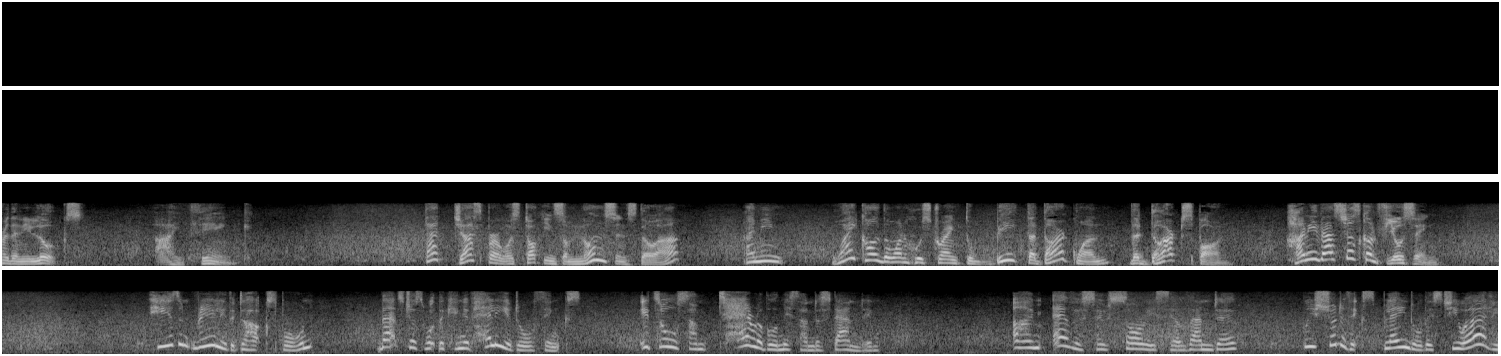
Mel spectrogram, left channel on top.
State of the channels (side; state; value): left; silent; digital silence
